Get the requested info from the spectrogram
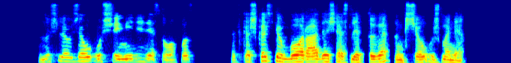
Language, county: Lithuanian, Tauragė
